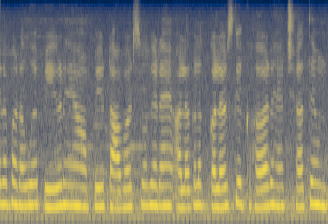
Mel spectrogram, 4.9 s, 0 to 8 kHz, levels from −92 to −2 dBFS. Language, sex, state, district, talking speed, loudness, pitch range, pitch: Hindi, female, Chhattisgarh, Raipur, 230 wpm, -14 LUFS, 245-270 Hz, 260 Hz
